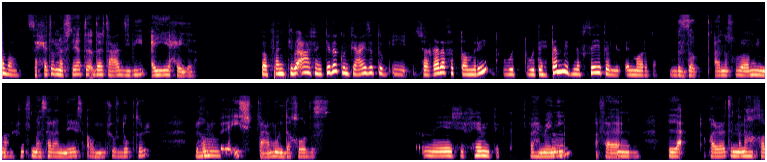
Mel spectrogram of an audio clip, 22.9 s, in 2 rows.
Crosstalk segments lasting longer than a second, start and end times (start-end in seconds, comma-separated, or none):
none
